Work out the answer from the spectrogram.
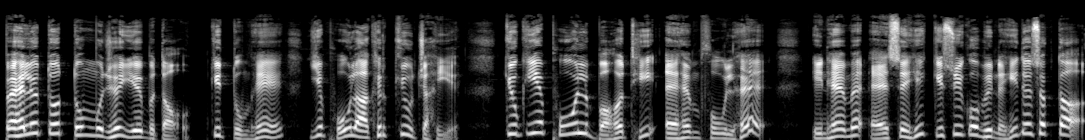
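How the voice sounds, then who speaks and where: A man's voice: high voice, very animated, unhurried, dry recording, studio quality. Man voicing a challenging crocodile guardian. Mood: stern, challenging. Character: riddle-posing crocodile guarding magical river flowers, testing but fair. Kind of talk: Hindi children's moral story voice acting.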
